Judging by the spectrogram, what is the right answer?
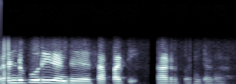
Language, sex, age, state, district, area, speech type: Tamil, female, 60+, Tamil Nadu, Chengalpattu, rural, conversation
